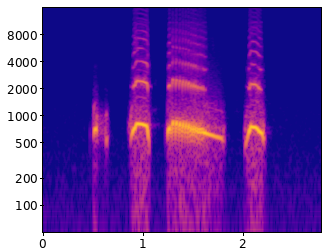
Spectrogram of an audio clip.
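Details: Spotted dove cooing to provoke other males: a brief soft opening note, a clear hollow coo, a long drawn-out coo that slides slightly downward, then a final clear coo, with no other sounds.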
